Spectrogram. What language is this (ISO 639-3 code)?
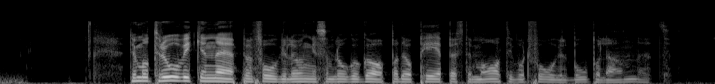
swe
